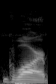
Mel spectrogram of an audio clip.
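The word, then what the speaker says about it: GWAR: kiss guar band okay so it is guar but it's spelled g-w-a-r here i'll show you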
